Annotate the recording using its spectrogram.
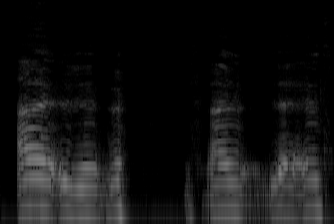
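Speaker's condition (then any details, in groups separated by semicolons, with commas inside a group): Cerebral palsy; atypical speech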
